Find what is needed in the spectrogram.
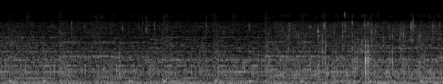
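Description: A flour-and-cornmeal-coated rice patty deep-frying in hot peanut oil, sizzling and crackling steadily, with background music.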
